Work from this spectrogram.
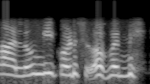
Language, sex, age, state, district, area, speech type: Kannada, female, 18-30, Karnataka, Uttara Kannada, rural, conversation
